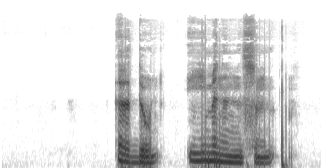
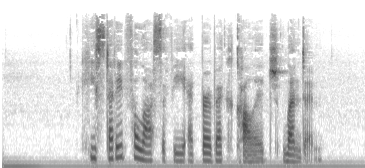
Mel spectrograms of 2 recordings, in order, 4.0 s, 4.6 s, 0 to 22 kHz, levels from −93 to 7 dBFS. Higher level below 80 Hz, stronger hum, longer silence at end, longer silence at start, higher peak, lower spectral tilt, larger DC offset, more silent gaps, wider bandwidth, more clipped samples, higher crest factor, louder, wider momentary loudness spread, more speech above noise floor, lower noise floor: first, -42 dBFS vs -52 dBFS; neither; about the same, 0.45 s vs 0.55 s; first, 1.45 s vs 0.05 s; first, -2 dBFS vs -6 dBFS; first, -6 dB/octave vs -1.5 dB/octave; neither; neither; about the same, 15 kHz vs 16 kHz; neither; second, 18 dB vs 24 dB; first, -19 LUFS vs -27 LUFS; first, 16 LU vs 12 LU; first, 59 dB vs 26 dB; first, -77 dBFS vs -54 dBFS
